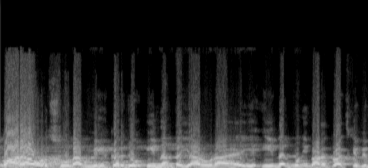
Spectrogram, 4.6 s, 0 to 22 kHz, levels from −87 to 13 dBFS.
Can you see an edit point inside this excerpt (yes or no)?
no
